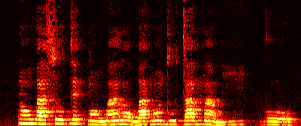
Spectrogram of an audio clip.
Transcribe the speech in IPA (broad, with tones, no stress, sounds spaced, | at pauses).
ɾ ɔ̃˦ w a˧ s o˦ ɡ ɛ˦˨ k͡p ɔ̃˨ w ã˨˦ l ɔ˦˨ w a˧ ɡ ɔ̃˦ d u˧ d a˦ m ã˦˨ w i˨˦ | ɡ o˨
